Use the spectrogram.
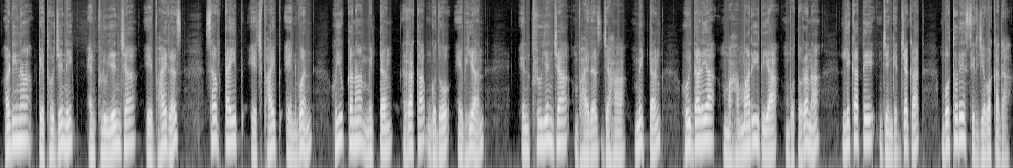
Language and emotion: Santali, neutral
